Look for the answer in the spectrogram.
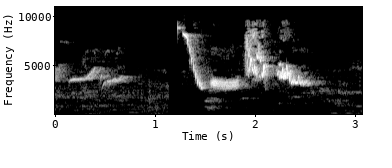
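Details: Robin singing: after a second of faint background hiss, clear high whistled phrases begin, the first a sharp downslurred note followed by a run of bright, warbled notes over about two seconds.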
